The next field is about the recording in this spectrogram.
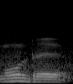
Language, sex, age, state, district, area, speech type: Tamil, male, 30-45, Tamil Nadu, Kallakurichi, urban, read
